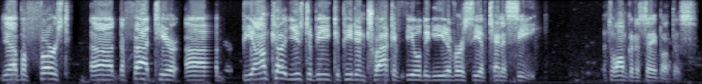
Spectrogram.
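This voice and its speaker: Male podcast co-host, forceful bright tone, higher-set voice, halting recap delivery with stumbles. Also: fairly even intonation, no echo, poor audio. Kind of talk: show recap from notes.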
